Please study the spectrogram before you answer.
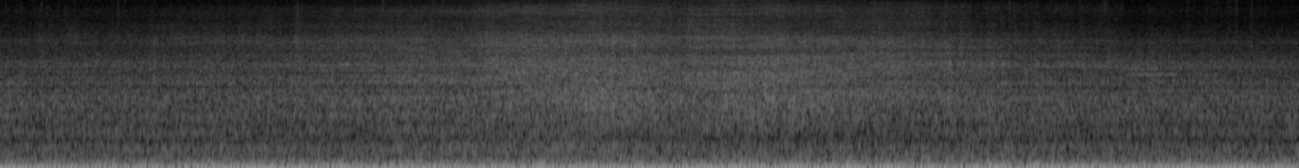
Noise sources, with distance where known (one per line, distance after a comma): background noise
